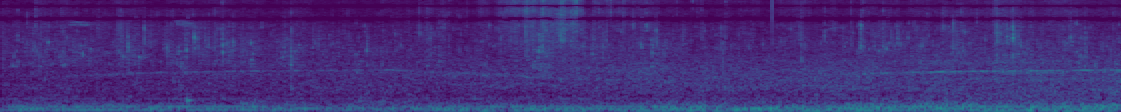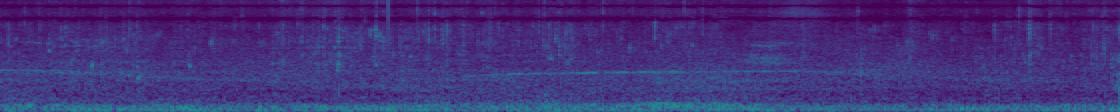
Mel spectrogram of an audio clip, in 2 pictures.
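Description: A steady low rumble with a watery hiss, and a faint high tone that rises and falls three times.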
